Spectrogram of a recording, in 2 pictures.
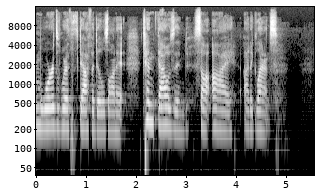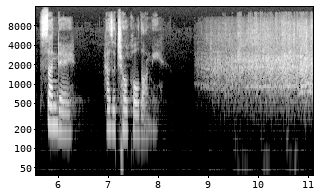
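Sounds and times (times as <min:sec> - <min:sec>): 
speech: 0:00.0 - 0:05.0, 0:05.6 - 0:06.4, 0:07.0 - 0:08.1
audience applause: 0:08.8 - 0:11.0.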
